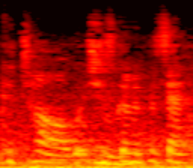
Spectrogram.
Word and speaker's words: Qatar: Because I keep calling it guitar, as in guitar. No, Qatar. Yeah, I know I was saying it wrong.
